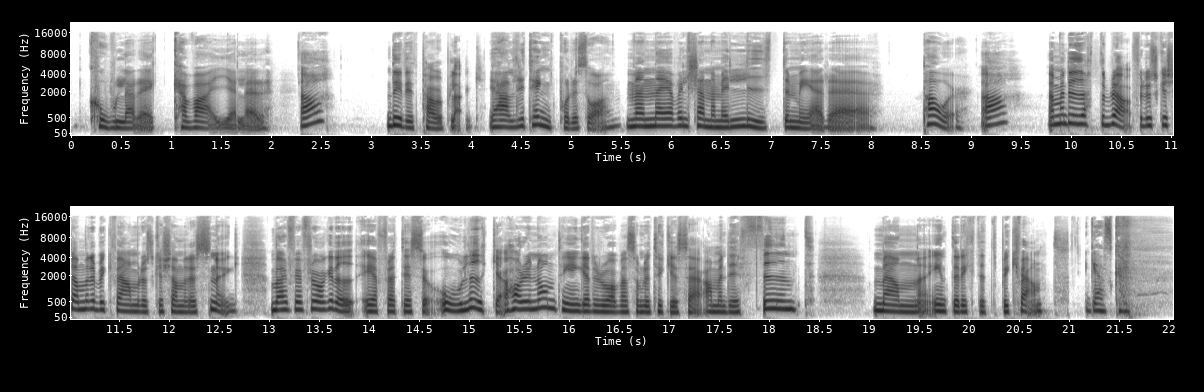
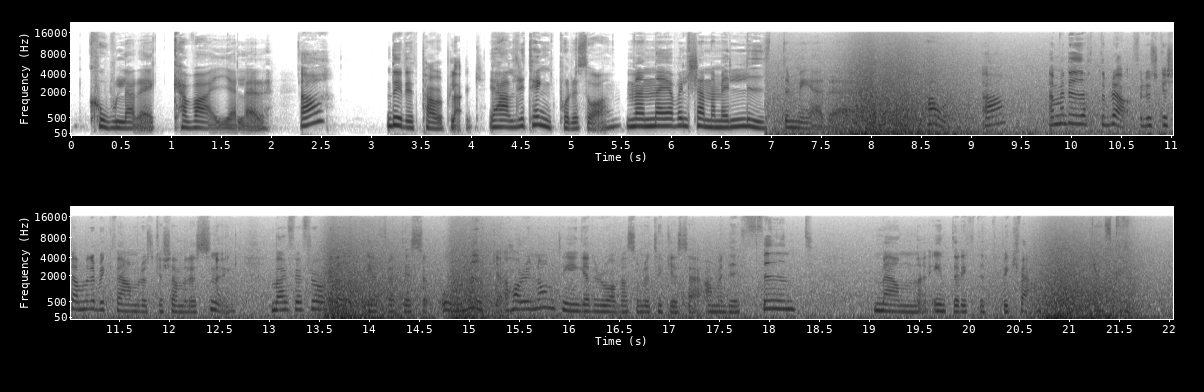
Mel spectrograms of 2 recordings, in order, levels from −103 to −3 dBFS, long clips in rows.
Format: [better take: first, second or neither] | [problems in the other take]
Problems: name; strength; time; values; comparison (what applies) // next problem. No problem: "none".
first | wind noise on the microphone; heavy; from 7 s on; as loud as the speech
